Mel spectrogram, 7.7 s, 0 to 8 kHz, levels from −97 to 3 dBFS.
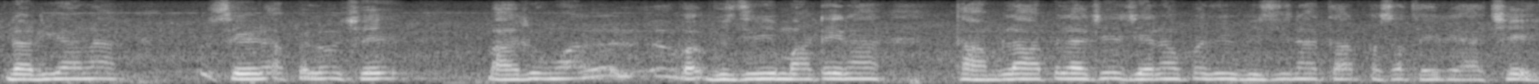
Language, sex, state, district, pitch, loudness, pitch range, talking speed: Gujarati, male, Gujarat, Gandhinagar, 190 Hz, -15 LUFS, 180-200 Hz, 140 wpm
